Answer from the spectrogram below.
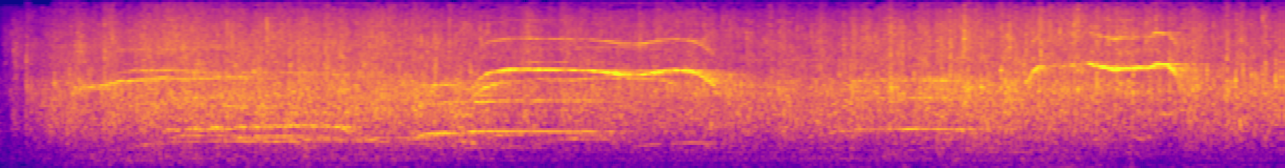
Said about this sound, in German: Ähm, deswegen einmal mit Füßen, Händen, das heißt jetzt mal das Geschenk runterlegen, liegt schon, sehr gut. Äh, mit Füßen, Händen, mit allem, was geht, mal äh, tosenden Applaus machen für äh, meine Berufsehefrau, meine bessere Hälfte,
